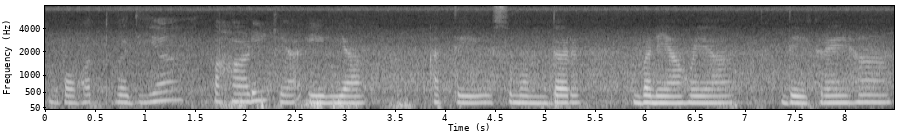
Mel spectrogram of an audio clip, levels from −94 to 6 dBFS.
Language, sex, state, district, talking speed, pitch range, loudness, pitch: Punjabi, female, Punjab, Kapurthala, 80 wpm, 195-210 Hz, -18 LUFS, 200 Hz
